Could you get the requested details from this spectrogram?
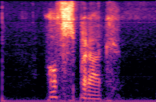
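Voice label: "afspraak", Dutch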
